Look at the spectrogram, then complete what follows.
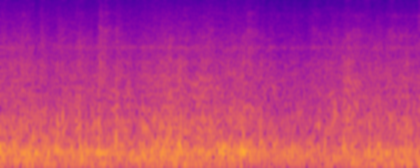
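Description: Nilgiri Mountain Railway metre-gauge passenger coaches running along the track, heard from an open coach window: a steady rumble of wheels on rails with faint scattered clicks.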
